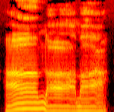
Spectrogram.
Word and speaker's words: Om Namah: And you just go out and you sit there and you go, Om Namah. Om Namah. So that's kind of spelled like O-M-N-A-M-A-H. Om Namah.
